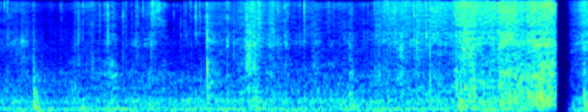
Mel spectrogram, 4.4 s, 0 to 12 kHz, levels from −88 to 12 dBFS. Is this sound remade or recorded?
remade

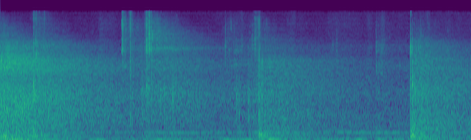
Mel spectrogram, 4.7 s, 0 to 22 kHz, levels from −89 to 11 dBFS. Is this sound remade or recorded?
remade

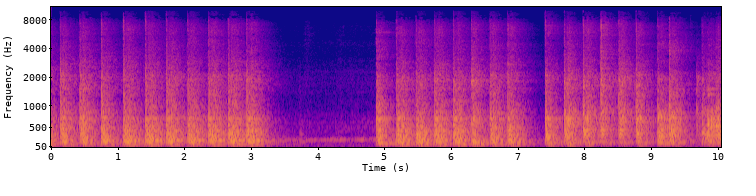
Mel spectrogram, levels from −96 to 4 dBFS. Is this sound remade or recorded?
recorded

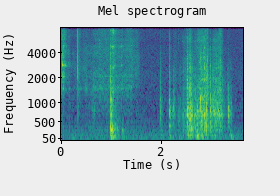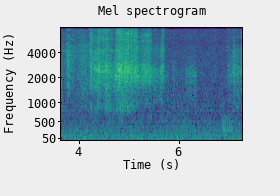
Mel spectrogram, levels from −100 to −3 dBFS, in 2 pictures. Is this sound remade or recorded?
recorded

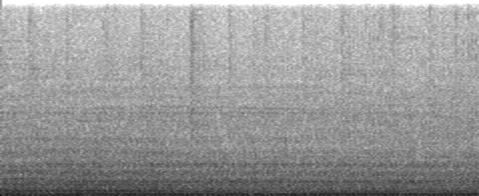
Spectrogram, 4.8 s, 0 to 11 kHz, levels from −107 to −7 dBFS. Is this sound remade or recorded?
recorded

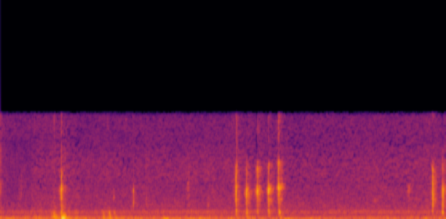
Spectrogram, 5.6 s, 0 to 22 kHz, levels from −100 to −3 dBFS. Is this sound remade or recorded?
recorded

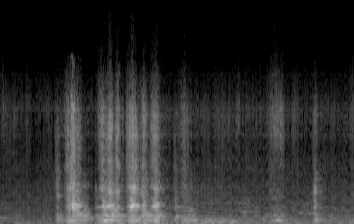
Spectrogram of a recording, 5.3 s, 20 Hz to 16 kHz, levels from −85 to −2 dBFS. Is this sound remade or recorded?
remade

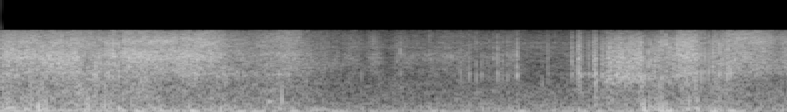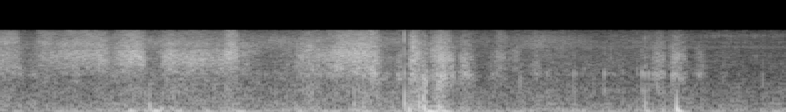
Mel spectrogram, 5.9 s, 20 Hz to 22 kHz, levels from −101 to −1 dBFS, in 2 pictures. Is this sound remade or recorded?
recorded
